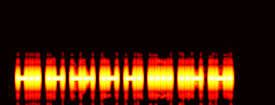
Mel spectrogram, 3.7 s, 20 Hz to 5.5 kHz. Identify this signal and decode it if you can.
Morse code, heard as a keyed tone, about 30 wpm, 700 Hz. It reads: DAMANHUR
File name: UK MASTER QSOs TRAINING / 30WPM / UK MASTER QSOs 0015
